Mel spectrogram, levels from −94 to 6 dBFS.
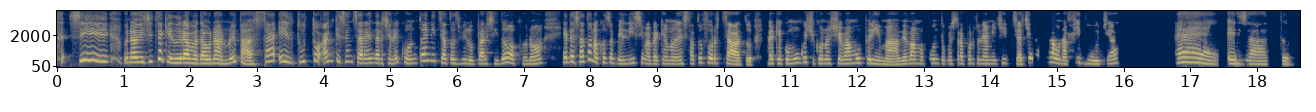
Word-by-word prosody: sì, 360 -4 +5 0.2
un'amicizia 270 - +3
che 260 -9 +3
durava 230 -2 +7
da 210 0 +5
1 205 +1 +2
anno 210 0 +3
e 310 - -3
passa 175 - +1
e 275 - -3
il 260 -6 -1
tutto, 315 +5 -2
anche 320 +5 -1
senza 290 -5 +2
rendercene 220 0 -1
conto 225 +6 -2
è - - +5
iniziato 320 -12 -2
a - - 0
svilupparsi 195 -1 -3
dopo, 225 -6 +1
no, 185 +4 -2 0.3
ed 260 +2 0
è 290 - +4
stata 285 +6 +1
una 390 - +4
cosa 245 0 -3
bellissima 215 +1 -4
perché 190 0 -4
non 185 -1 -5
è 180 +2 -3
stato 205 +4 -6
forzato, 210 -10 +3 0.2
perché 210 0 -1
comunque 225 +6 -2
ci - - -9
conoscevamo 210 +1 0
prima, 180 -9 0
avevamo 185 +5 -1
appunto 210 +1 -8
questo 190 +1 -9
rapporto 200 +1 -6
di 195 - -4
amicizia, 190 +2 -5
c'era - - -4
già 260 -1 +2
una 210 -5 0
fiducia 190 -3 -6 0.9
eh, 240 -8 +2
esatto. 170 -4 -4
215 Hz, 160 wpm, -19 LUFS, 190-250 Hz, 0.9 s, durava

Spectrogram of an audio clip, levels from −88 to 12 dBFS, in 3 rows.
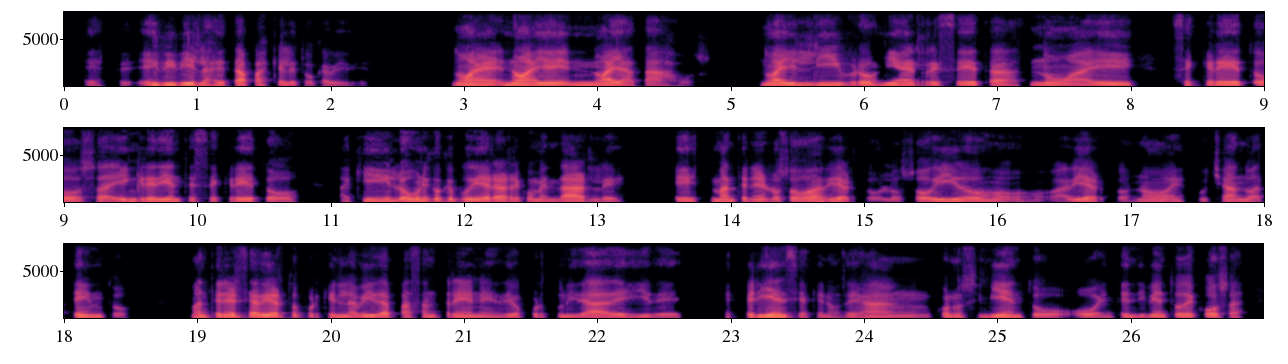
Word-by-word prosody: este, 150 +1 -15
es 175 0 +1
vivir 175 0 +5
las 160 -1 -1
etapas 160 0 +1
que 155 - -5
le 145 - -4
toca 140 - -12
vivir. 140 - -13 0.6
No 165 0 +4
e 165 -1 +3
no 165 0 +6
hay 165 -1 +6
no 160 +1 0
hay 170 -1 +7
atajos. 150 -2 -6 0.3
No 170 0 -1
hay 170 0 +7
libros, 160 -1 +1
ni 160 +1 +2
hay 165 0 +3
recetas, 160 -1 -2
no 170 -1 -1
hay 155 -2 +1 0.2
secretos, 160 -2 -1
hay 160 -1 -1
ingredientes 160 -2 +1
secretos. 155 0 -3 0.3
Aquí 195 +6 -2
lo 180 -3 +3
único 200 +1 +2
que 185 - 0
pudiera 170 0 +3
recomendarle, 155 -3 -1 0.3
es 165 -1 -3
mantener 165 -1 -1
los 190 0 -6
ojos 195 -2 +2
abiertos, 155 - -3
los 75 - -14
oídos 170 -3 -1
abiertos, 155 -2 -4
¿no? 165 +1 -5
Escuchando 160 +1 -5
atento, 155 - -2 0.4
mantenerse 170 +3 +2
abierto, 185 -2 +4
porque, 170 -2 -9
en 155 -1 0
la 150 - 0
vida 170 +2 +3
pasan 170 -1 -6
trenes 155 -4 -3
de 145 0 -3
oportunidades, 150 0 -2
y 145 0 -5
de 140 -1 -7 0.3
experiencias, 165 0 +2
que 155 - -11
nos 145 -1 -13
dejan 150 0 -5
conocimiento, 160 -2 -1
o 150 0 -4
entendimiento 160 +3 -4
de 175 -1 +1
cosas, 165 -4 -2
160 Hz, 145 wpm, -24 LUFS, 155-170 Hz, 0.6 s, hay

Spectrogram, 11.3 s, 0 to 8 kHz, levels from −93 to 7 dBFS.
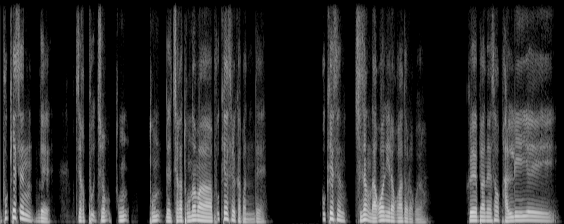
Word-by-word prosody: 음 - - -16
푸켓은 215 - +1
네. 105 -5 -1 0.5
제가 135 -1 -1
푸 170 -2 -3
저 135 +1 -2
동 145 +2 -1 0.4
동 145 +3 -2
네. 125 -2 +1
제가 135 +4 +1
동남아 140 -2 +4
푸켓을 190 - 0
가봤는데 100 -4 -6 1.1
푸켓은 180 -6 +1 0.2
지상낙원이라고 140 -4 +2
하더라고요. 90 -7 -5 0.8
그에 145 0 +4
반해서 140 +2 0
발리의 140 0 -1
140 Hz, 250 characters per minute, -19 LUFS, 125-155 Hz, 1.1 s, 동남아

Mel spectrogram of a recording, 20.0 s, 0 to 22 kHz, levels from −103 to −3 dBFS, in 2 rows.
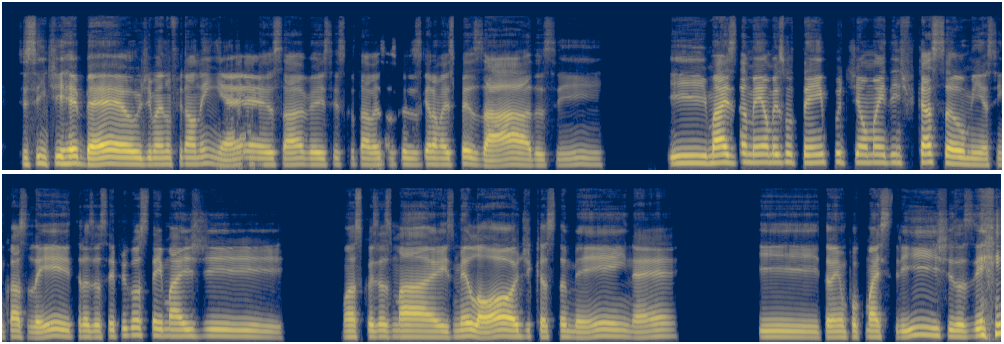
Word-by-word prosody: se 150 - -7
sentir 165 +1 0
rebelde, 155 -2 +6
mas 150 0 -1
no 150 - -3
final 155 0 -3
nem 155 -4 -5
é, 145 +2 -1
sabe, 145 +1 -2
aí 140 0 +1
você 145 +1 -14
escutava 145 -1 -4
essas 140 0 -10
coisas 145 -1 -6
que - - -4
era 150 0 +1
mais 140 -1 -2
pesada, 135 -2 +1
assim. 140 +2 -12 0.7
E, 175 +1 +1
mas 185 0 +6
também, 190 0 0
ao 190 - +2
mesmo 190 +1 -1
tempo, 190 +2 -2
tinha 190 +1 -3
uma 190 0 -1
identificação 185 -2 +1
minha, 140 -2 -3
assim, 140 0 -13
com 135 - -4
as 140 -2 -1
letras, 140 +2 -1
eu 135 - -1
sempre 150 +4 -6
gostei 175 -1 -2
mais 155 -1 -1
de 145 -5 -5 0.6
umas 135 0 -2
coisas 140 0 -2
mais 135 -1 +1
melódicas 140 -1 +3
também, 140 +3 -3
né, 140 +4 -4 0.8
e 135 -1 -3
também 130 0 0
um 130 - -5
pouco 135 +2 -7
mais 135 -1 -1
tristes 160 +3 -3
assim, 145 +4 +2
145 Hz, 155 wpm, -23 LUFS, 135-160 Hz, 0.8 s, rebelde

